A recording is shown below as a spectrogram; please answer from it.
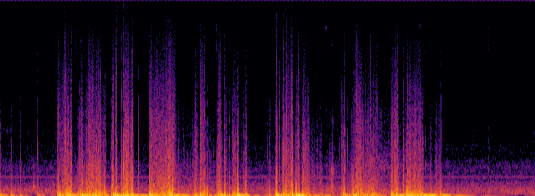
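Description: Microphone handling noise: loud, irregular low thumps and rumbling from about a second in, dying away near the end.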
